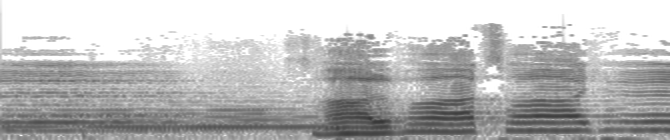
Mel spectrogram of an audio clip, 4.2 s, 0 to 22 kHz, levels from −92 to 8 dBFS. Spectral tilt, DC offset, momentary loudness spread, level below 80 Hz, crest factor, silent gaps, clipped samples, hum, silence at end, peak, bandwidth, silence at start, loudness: -6 dB/octave; under 0.1%; 13 LU; -54 dBFS; 16 dB; none; under 0.1%; none; 0 s; -6 dBFS; 12.5 kHz; 0 s; -22 LUFS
